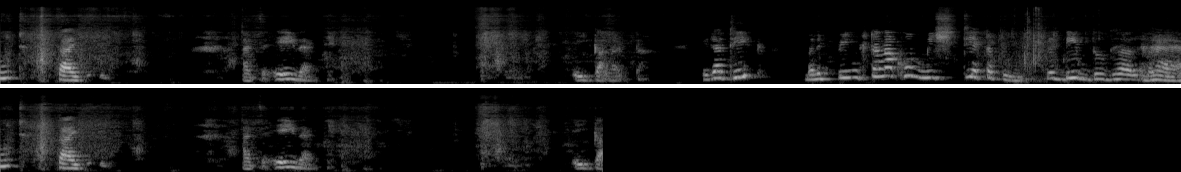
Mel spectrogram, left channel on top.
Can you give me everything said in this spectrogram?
তাই। আচ্ছা এই দেখো এই কালারটা, এটা ঠিক মানে পিঙ্কটা না খুব মিষ্টি একটা পিঙ্ক, ডিপ দুধে আলতা। হ্যাঁ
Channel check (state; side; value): drops out; right; at 6.1 s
